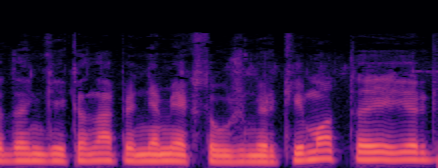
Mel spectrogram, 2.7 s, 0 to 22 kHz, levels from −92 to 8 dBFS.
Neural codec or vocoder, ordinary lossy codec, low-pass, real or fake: none; MP3, 48 kbps; 10.8 kHz; real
